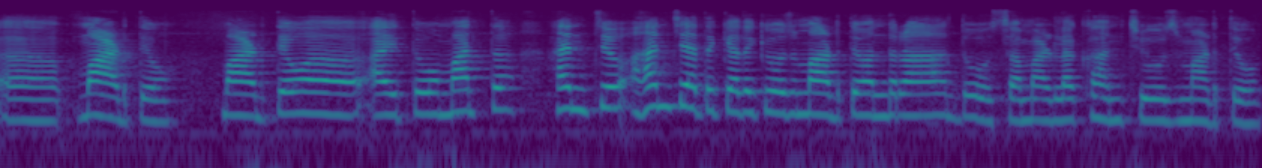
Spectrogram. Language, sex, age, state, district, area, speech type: Kannada, female, 18-30, Karnataka, Bidar, urban, spontaneous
